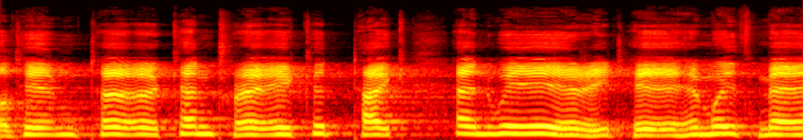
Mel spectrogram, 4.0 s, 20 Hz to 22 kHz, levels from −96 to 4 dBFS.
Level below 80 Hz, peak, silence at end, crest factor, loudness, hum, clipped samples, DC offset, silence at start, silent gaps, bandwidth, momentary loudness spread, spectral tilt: -68 dBFS; -2 dBFS; 0 s; 16 dB; -18 LUFS; none; under 0.1%; under 0.1%; 0 s; none; 15 kHz; 5 LU; -4.5 dB/octave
